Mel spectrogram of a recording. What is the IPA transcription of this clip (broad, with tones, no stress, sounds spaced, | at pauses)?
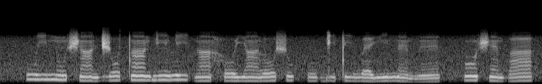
w i˦ n ũ˧ ʃ ã˨ d͡ʒ o˧ t ã˦ ɡ ĩ˦ l i˦˨ ɡ ã˧ h o˧ j ã˧ l o˦ ʃ u˦˨ k͡p u˧ ɡ i˧ t i˧ w ɛ˧ j ĩ˦ n ɛ̃˦˨ b ɛ̃˨˦ | ɔ̃˧ ʃ ɛ̃˨ b a˨˦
